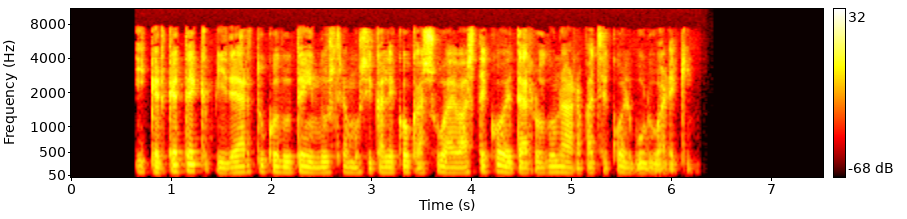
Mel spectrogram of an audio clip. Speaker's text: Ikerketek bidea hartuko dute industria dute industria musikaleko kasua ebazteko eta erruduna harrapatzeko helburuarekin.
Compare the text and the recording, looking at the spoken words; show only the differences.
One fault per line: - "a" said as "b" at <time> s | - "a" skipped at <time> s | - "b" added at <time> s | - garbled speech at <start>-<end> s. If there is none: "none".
- "dute industria" skipped at 2.8 s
